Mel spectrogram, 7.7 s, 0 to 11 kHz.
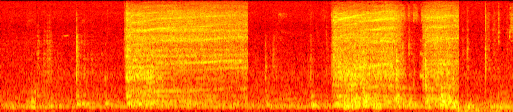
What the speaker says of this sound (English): So we're going to go ahead and take these 4 bolts out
